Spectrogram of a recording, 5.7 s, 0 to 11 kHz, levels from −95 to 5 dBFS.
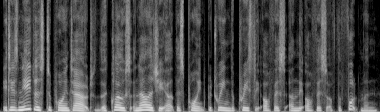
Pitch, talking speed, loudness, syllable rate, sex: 215 Hz, 230 wpm, -18 LUFS, 5.9 syllables/s, female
